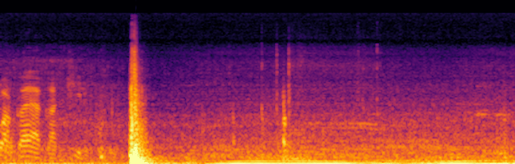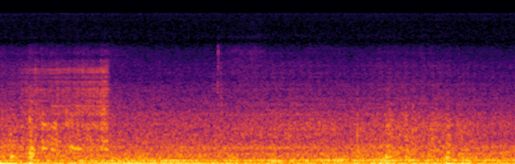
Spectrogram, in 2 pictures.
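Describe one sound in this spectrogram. A car engine hums low from inside the car as it drives slowly.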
